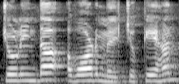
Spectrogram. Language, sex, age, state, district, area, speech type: Punjabi, male, 18-30, Punjab, Patiala, rural, spontaneous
